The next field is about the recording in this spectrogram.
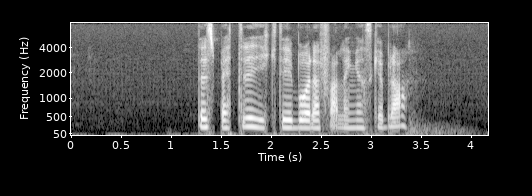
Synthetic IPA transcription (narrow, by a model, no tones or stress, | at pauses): d̪̥ɛsbɛt̪ɾəjɪkːd̪̥ɛɪboːd̪afa̰lːənɡanskabɾɑ̰ː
